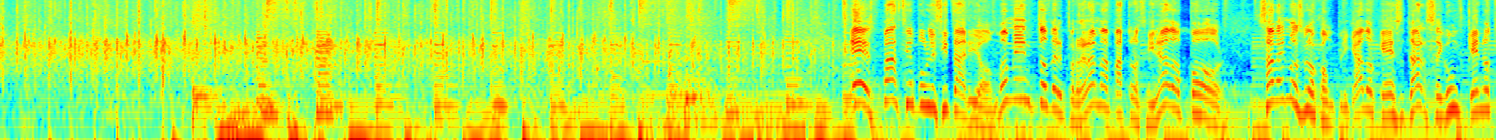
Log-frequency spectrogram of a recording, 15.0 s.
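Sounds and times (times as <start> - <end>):
audience applause: 0.0 - 8.8
speech: 8.6 - 14.9.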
